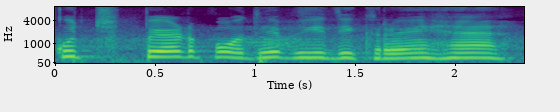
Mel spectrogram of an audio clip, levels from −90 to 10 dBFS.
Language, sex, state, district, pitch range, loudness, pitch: Hindi, male, Uttar Pradesh, Shamli, 220-265 Hz, -14 LUFS, 230 Hz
